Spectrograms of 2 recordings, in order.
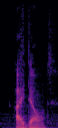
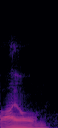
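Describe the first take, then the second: First: It is said in full, with every sound. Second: It is said fast, the d sound dropped.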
